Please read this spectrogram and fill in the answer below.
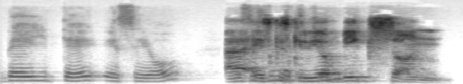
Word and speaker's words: Bitso: Taurus que mencionaste Okay Se refiere a bito no es B i t s o Ah es que escribió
